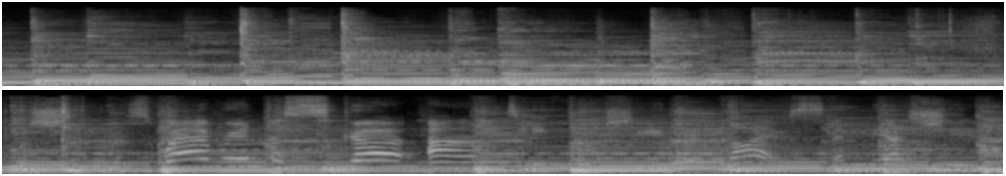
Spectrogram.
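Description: Acoustic guitar strummed in a steady rhythm, with a woman singing over it from about halfway through.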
